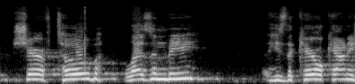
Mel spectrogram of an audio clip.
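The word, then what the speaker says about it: Tobe: And then next is going to be Sheriff Tob Lesenby. He's the Carol County Sheriff. It's T O B E and it's pronounced Tob and last name is Lesnb L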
